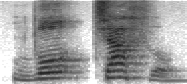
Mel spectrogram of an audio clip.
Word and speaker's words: bochazo: Bochazo porque es una llana que acaba en vocal.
